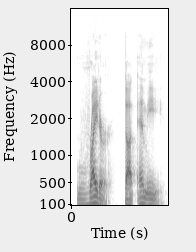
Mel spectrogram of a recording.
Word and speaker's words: Rytr: Writer.me. This is spelled RYTR.me.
